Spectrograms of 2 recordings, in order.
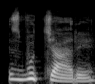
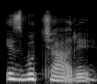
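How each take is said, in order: Both takes have the same delivery.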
